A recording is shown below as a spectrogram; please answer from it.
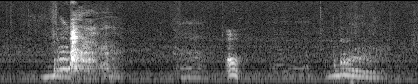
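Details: Bull Terrier pup playing and hamming for the camera, giving throaty, gargling growl-barks in three bursts with a short yelp between, over a steady low hum.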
